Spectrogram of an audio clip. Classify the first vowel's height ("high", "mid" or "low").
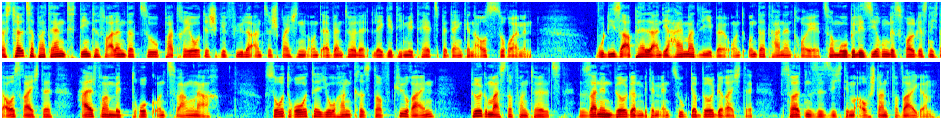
low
